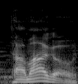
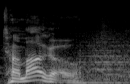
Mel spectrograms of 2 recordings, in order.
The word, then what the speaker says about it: tamago: Tammago. Tamago is how you say it.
